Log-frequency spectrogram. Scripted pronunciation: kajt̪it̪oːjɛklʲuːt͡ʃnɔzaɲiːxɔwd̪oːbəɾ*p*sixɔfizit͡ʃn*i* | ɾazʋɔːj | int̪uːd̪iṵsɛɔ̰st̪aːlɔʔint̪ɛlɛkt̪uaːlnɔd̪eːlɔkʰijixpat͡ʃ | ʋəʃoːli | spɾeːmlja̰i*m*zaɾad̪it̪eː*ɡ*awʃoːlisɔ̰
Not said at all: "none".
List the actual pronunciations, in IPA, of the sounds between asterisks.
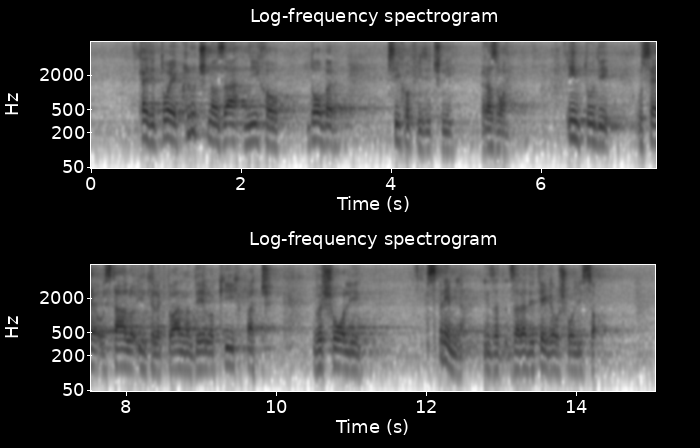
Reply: p, i, n, ɡ

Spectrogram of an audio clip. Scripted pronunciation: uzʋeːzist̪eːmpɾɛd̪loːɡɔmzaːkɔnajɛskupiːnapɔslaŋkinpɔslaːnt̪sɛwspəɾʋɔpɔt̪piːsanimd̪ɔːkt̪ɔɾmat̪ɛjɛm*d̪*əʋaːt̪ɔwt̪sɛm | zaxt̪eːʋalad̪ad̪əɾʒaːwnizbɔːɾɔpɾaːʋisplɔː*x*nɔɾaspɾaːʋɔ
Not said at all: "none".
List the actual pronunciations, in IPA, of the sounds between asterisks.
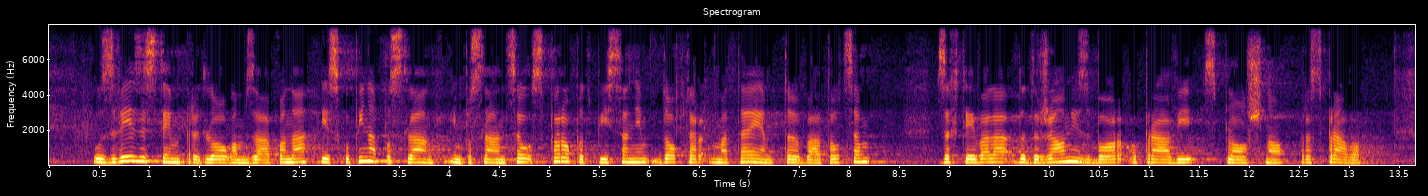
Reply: t̪, ʃ

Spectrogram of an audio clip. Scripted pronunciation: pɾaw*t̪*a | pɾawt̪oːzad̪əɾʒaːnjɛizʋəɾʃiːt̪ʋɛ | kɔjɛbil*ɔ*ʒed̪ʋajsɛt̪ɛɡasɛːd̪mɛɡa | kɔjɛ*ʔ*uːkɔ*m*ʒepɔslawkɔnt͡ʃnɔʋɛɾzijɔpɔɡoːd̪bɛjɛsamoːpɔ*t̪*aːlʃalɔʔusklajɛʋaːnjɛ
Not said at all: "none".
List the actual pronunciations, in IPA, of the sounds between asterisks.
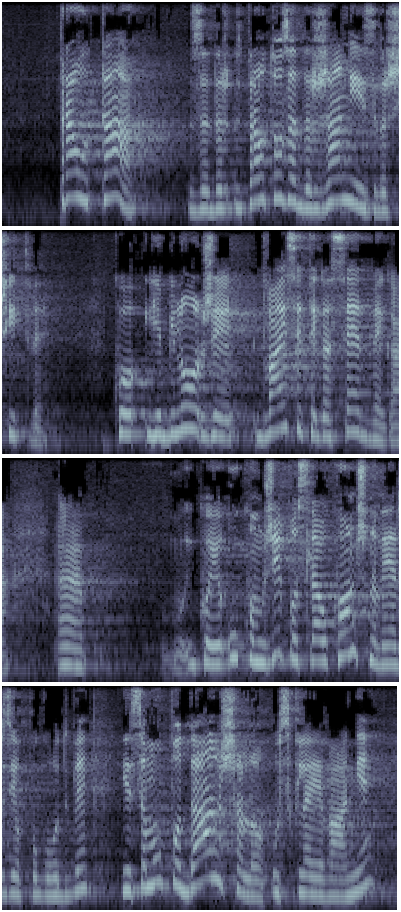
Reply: t̪, o, ʔ, m, d̪

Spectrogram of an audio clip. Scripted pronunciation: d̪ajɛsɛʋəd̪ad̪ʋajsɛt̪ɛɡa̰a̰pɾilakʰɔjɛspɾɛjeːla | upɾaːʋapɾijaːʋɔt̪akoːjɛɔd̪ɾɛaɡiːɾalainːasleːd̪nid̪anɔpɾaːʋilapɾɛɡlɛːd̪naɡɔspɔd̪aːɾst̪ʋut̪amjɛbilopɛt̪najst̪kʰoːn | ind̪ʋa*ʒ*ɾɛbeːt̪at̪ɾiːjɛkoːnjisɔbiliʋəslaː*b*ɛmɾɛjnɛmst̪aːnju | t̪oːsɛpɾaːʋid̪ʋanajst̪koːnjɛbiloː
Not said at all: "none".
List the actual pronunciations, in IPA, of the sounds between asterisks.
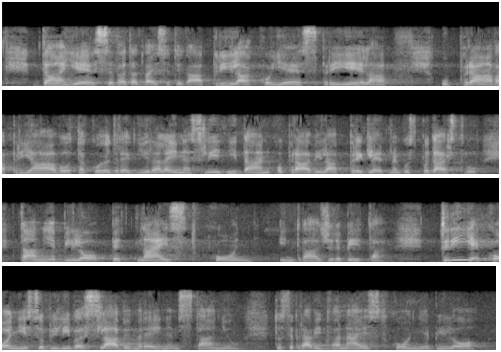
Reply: ʒ, b

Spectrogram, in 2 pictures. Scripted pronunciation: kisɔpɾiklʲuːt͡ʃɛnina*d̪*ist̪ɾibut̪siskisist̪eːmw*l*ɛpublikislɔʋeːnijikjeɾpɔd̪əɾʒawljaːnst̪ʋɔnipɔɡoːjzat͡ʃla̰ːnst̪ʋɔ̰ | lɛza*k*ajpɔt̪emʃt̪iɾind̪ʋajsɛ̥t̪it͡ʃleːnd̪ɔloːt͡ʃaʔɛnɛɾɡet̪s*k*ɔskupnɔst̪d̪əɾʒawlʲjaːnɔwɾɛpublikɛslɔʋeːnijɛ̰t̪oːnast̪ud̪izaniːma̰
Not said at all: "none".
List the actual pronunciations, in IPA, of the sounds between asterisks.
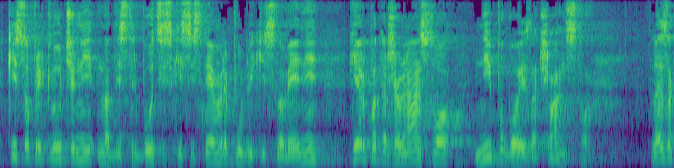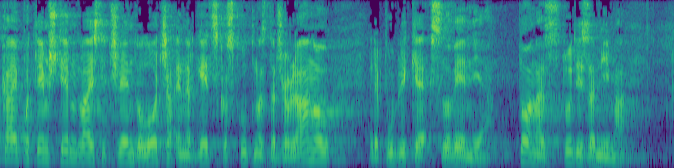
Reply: d̪, ɾ, k, k

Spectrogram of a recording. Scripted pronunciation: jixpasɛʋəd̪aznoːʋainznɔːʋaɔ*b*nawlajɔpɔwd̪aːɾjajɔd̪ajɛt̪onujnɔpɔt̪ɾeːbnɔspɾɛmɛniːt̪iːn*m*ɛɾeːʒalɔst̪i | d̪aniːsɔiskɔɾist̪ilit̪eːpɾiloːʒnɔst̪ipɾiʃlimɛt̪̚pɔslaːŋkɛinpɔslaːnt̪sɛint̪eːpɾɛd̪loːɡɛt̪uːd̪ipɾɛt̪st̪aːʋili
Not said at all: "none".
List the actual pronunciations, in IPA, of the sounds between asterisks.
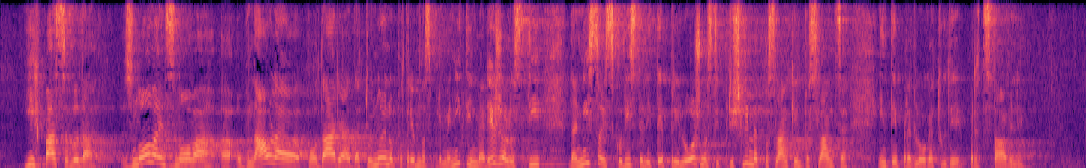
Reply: b, m

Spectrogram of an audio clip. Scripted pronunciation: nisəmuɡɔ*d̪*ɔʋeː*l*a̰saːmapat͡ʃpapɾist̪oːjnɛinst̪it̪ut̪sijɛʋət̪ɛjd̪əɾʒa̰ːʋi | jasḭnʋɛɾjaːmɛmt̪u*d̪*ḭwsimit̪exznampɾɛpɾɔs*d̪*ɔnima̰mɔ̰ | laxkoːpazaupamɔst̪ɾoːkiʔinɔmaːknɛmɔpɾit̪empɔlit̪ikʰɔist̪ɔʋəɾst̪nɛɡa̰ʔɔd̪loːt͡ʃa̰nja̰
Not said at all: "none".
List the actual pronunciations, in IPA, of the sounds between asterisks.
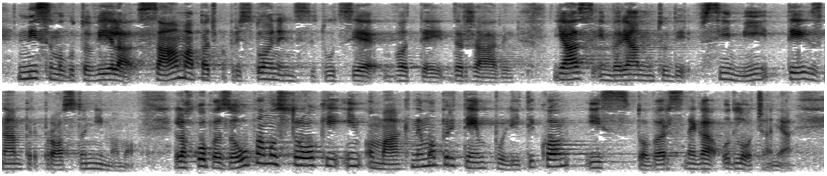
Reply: t̪, l, d̪, t̪

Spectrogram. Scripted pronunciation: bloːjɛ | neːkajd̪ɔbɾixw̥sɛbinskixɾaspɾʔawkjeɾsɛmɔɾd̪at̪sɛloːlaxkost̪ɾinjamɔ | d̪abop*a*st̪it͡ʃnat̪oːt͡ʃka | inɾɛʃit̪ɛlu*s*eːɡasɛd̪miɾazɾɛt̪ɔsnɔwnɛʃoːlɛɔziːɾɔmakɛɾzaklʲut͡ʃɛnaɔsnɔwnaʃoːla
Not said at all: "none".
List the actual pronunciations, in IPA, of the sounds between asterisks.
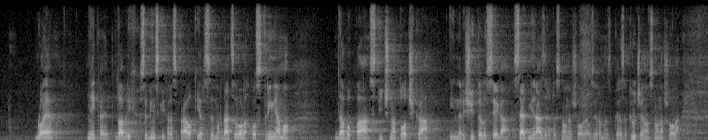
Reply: a, s

